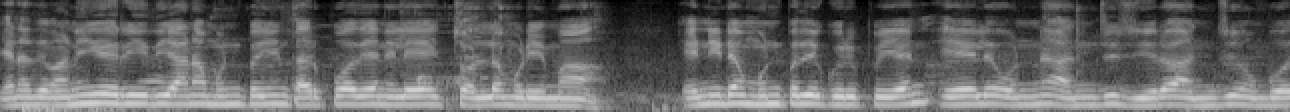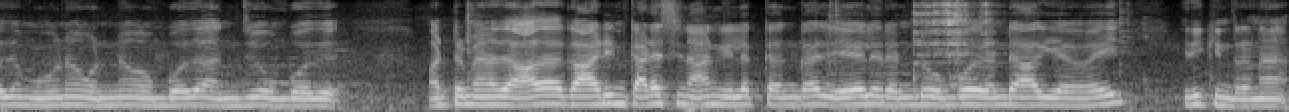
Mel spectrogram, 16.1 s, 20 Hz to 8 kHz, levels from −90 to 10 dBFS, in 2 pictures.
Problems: none marked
